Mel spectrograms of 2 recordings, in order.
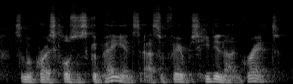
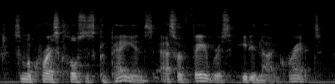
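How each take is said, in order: The two takes are said the same way.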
